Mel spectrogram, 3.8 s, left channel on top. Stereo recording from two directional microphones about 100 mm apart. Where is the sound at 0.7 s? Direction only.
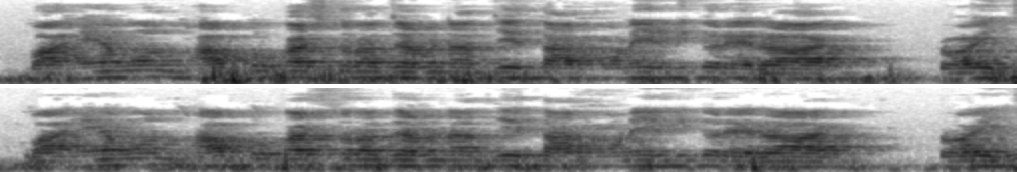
20° left (ahead or behind).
